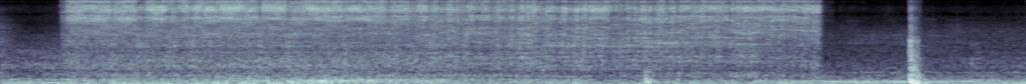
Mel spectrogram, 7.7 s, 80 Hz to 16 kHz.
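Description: A sustained hissing spray of fluid squirted into a BMW E36 differential lasts several seconds, then stops abruptly, followed by a short metallic clunk.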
